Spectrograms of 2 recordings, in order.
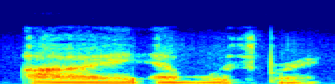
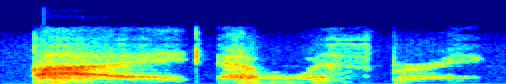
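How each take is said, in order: First: Said in the usual way. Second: Slow, drawn-out whisper. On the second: Shown as a demonstration. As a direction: whisper it slowly as a model to copy. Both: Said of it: "So just whisper".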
